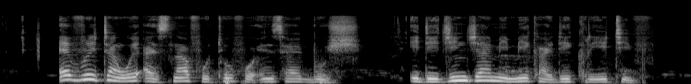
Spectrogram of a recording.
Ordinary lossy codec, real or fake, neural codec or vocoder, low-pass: none; real; none; 9.9 kHz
